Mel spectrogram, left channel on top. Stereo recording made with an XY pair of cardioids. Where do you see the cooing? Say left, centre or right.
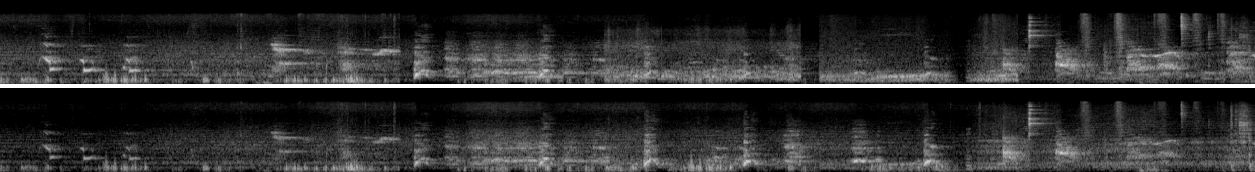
left.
